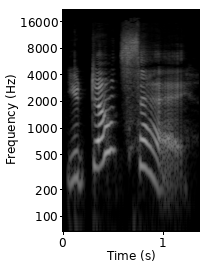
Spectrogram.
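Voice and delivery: sarcastic. Acted. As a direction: drag it out with heavy sarcasm. Sarcastic reply.

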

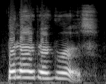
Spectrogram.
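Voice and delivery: very high, loud comic aside; high squeaky aside. Pretend. Comic aside against later plain take.

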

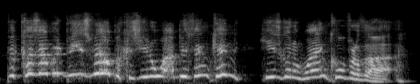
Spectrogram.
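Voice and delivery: very high, loud squawk; mock outrage. Co-host reacting to killer wanting hair, high mock-outraged squeal. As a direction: squeal it loudly in comic disgust.

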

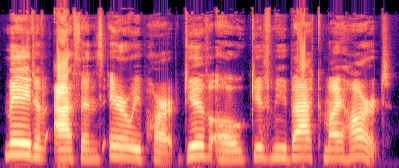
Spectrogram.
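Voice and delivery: dramatic poetry recital; passionate recitation. Acted. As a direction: declaim the poem to win her over. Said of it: "I launch into a passionate recitation".

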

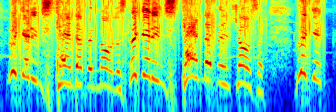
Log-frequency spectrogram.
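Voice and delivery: loud, high-pitched revival shouting; full-force preaching. Real, not acted. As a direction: build into driving, repeated cries.

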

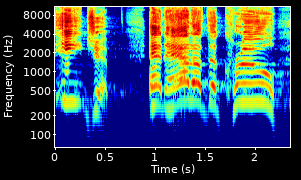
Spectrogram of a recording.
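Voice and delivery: usual speaking voice

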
